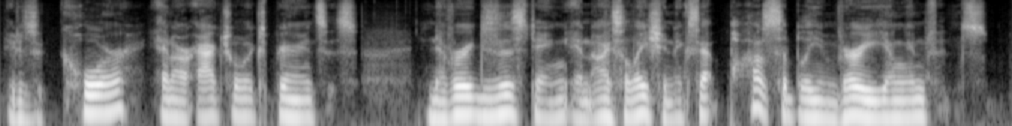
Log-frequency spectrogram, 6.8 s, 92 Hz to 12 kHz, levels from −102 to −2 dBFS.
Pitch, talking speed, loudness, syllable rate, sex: 130 Hz, 160 wpm, -17 LUFS, 5.6 syllables/s, male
